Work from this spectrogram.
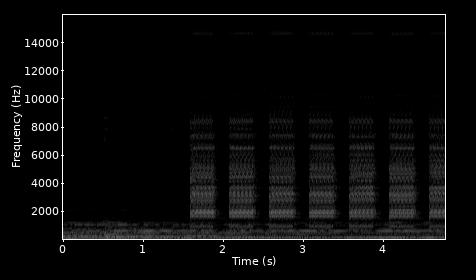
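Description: Electronic alarm in the 2002 Nancy Drew video game Secret of the Scarlet Hand, a loud, bright buzzing tone pulsing in regular bursts about once every half second over a quiet low hum.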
